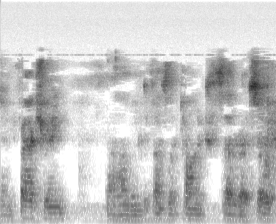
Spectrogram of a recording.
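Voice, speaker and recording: Here a man is speaking. His pace is fairly quick. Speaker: economic development presenter at city council. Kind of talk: public presentation. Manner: fast; hesitant with many fillers.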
